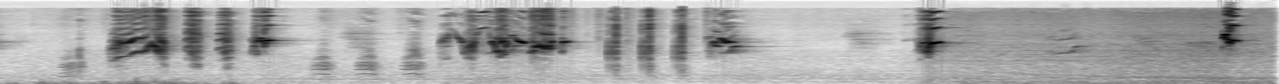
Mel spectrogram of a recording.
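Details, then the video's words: Starling song used to attract other starlings and make reluctant singers respond: clusters of sharp chirps and squeaky whistles with clicky bursts, then a quieter stretch with single sharp notes over faint hiss. "Pancingan Segala Jenis Burung Jalak - Jalak Malas Bunyi / Jalak Pikatan Auto Nyaut"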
